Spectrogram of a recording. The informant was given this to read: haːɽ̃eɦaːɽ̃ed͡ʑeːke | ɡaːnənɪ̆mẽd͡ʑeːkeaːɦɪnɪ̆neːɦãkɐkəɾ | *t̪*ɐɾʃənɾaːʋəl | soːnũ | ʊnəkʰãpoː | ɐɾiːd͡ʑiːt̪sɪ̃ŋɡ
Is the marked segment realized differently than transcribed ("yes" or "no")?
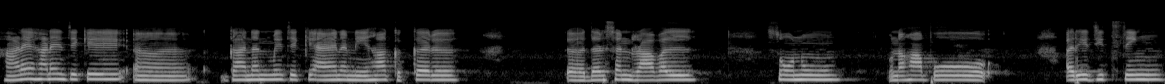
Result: yes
